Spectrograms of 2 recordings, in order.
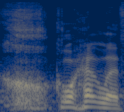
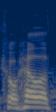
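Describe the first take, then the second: First: It is said with a harsh, throaty guttural sound. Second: It is said plainly, with no throaty sound.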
